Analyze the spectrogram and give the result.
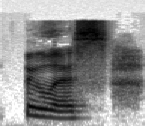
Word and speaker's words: Thewlis: How do you say his name? I'm sorry. – Thewlis. – Yeah. David Thewlis.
